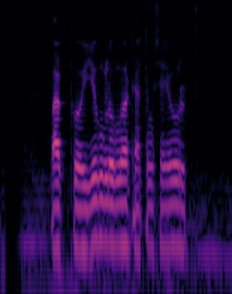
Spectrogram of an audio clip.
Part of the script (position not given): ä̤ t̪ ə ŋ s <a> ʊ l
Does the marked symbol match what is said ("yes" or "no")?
no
